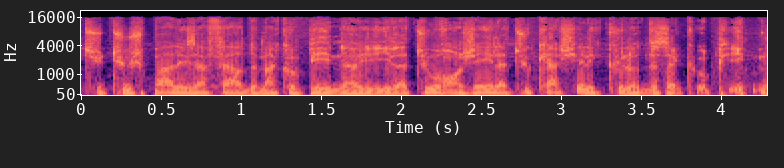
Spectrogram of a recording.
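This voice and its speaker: An English accent at a fairly quick pace with ordinary pitch variation, the sound dry and close with no echo under noticeable background noise. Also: man. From England, Leeds. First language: English (speaking French). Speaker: author and English teacher, litter-picking activist. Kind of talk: radio interview.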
